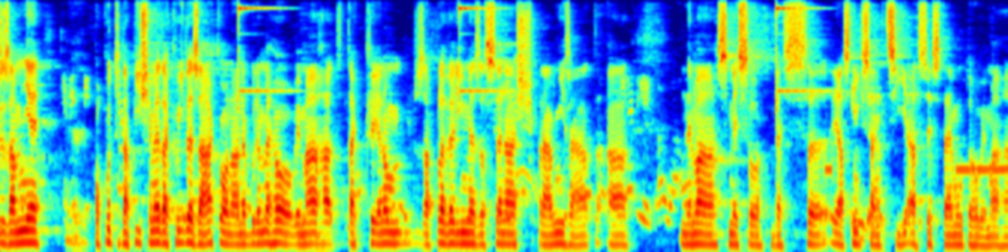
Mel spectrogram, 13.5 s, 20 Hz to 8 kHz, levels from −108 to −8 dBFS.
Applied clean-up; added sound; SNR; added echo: classical method log-MMSE.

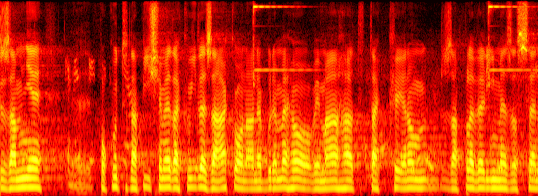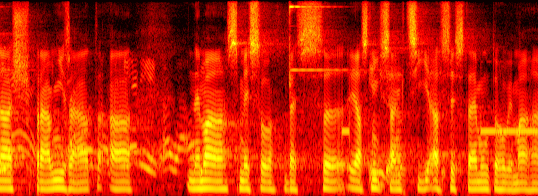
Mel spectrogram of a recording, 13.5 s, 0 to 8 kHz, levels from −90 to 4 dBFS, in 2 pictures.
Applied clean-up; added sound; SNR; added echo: none; Bicycle bell + Telephone; 12 dB; none.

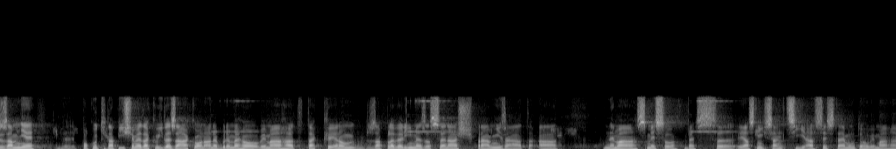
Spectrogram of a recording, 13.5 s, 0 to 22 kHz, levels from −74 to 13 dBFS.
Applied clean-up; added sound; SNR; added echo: neural separator model SepFormer DNS4.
